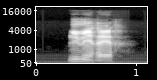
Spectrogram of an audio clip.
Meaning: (adjective) 1. cash, monetary 2. pronounced, counted; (noun) 1. cash, readies 2. numéraire (standard by which values are measured)
- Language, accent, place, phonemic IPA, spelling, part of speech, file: French, France, Lyon, /ny.me.ʁɛʁ/, numéraire, adjective / noun, LL-Q150 (fra)-numéraire.wav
